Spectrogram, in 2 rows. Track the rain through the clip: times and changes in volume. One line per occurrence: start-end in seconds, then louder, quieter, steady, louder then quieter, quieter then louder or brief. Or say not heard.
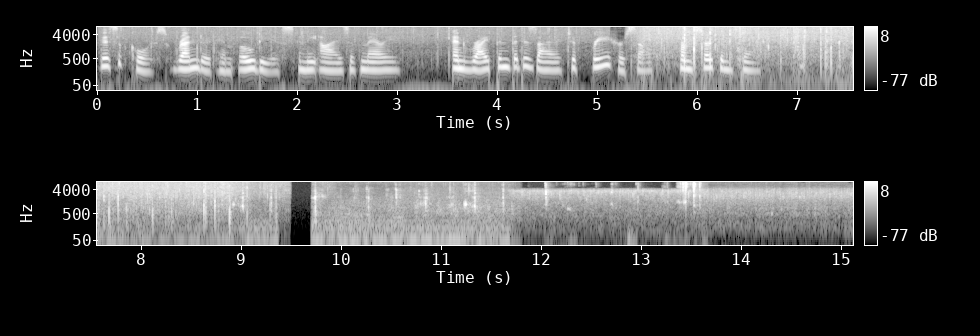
0.0-15.0 louder then quieter.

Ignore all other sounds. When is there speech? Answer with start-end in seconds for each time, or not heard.
0.0-6.7.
